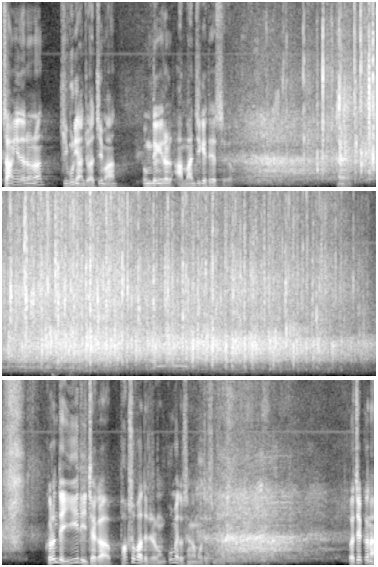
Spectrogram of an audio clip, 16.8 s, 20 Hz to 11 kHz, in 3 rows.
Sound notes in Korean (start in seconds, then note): 3.4 웃음; 4.2 박수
